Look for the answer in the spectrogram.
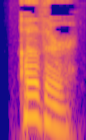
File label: "Other", English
